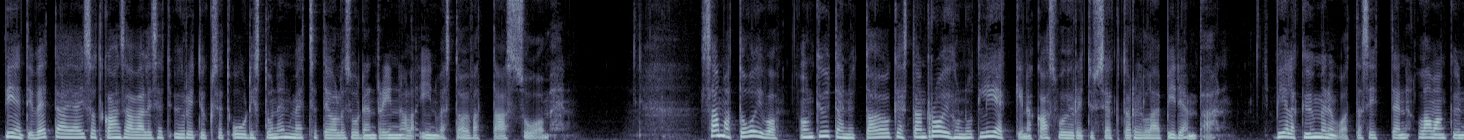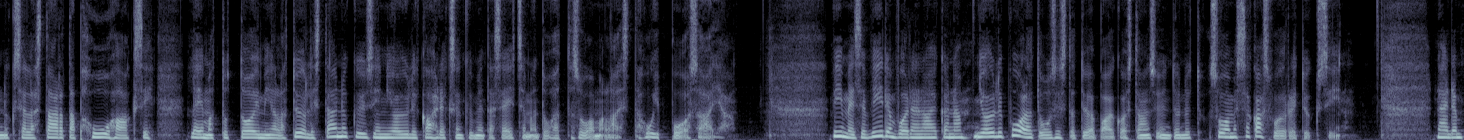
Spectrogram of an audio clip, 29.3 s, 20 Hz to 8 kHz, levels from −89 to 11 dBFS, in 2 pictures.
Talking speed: 115 wpm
